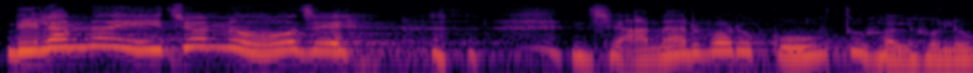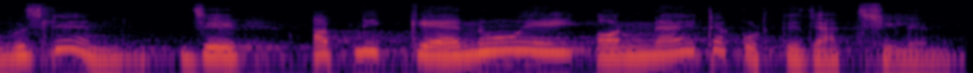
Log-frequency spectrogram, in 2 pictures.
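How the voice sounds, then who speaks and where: In a long, hall-like reverb, a woman acts out a stern woman in charge of an organisation, speaking with a Bengali accent. Her delivery is formal and probing, with lively swings of pitch, in the style of an audio drama. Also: exaggerated voice. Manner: measured, interrogating, firm and formal. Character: composed, authoritative woman heading a welfare organisation, probing and stern.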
